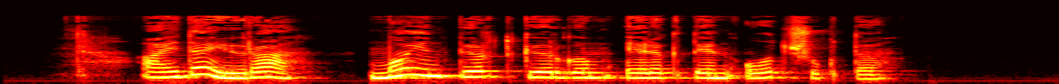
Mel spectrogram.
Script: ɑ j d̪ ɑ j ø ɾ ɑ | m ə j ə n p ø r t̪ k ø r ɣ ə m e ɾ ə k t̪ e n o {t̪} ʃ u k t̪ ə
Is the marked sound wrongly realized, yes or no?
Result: no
